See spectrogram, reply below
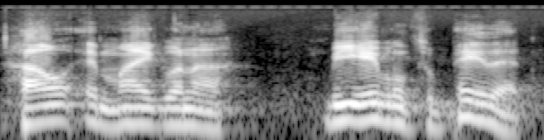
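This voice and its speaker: Halting Spanish-accented man at a podium. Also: mid-range voice, pushed and bright. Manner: halting, with frequent fillers and restarts. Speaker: resident speaking at public comment. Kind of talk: public comment at a council meeting. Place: city council chamber, at a podium. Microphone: podium microphone on a gooseneck.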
